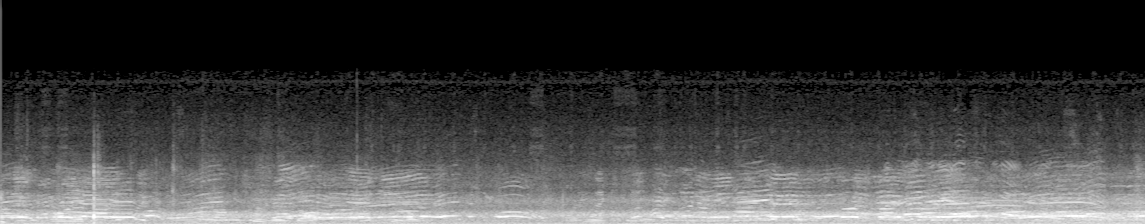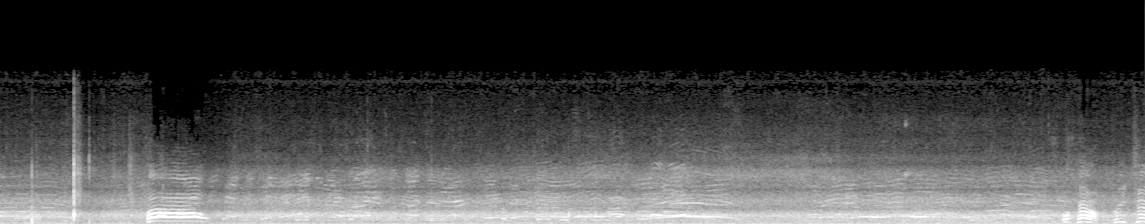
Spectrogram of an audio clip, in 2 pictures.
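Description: Young women chatter and call out on the field throughout.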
